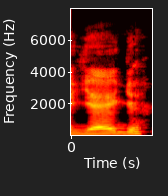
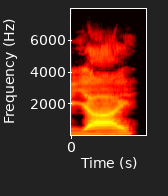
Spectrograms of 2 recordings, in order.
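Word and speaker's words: jeg: Um, for example, when you see the word for J-E-G, it'd be in American you want to say yeg, but it's actually yai, and so you need to know how they pronounce them.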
